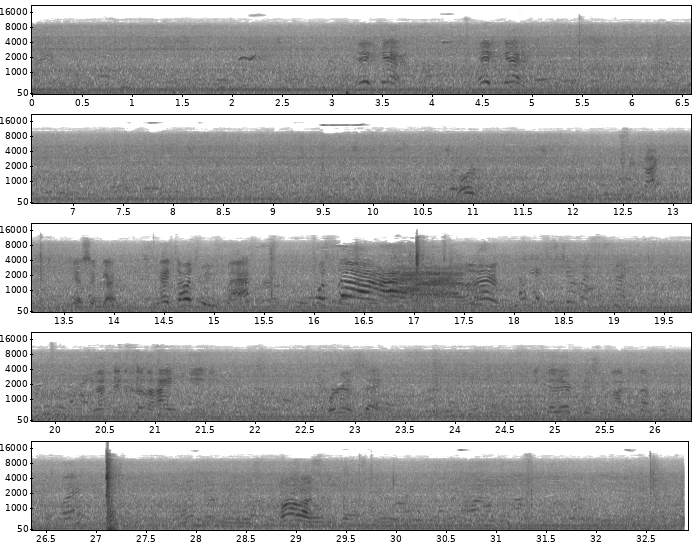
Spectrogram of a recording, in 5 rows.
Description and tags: A man hails a cab for his wife and daughter while he trudges on outside the Natural History Museum on the National Mall in Washington DC recorded with DS-40 and edited in Wavosaur.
